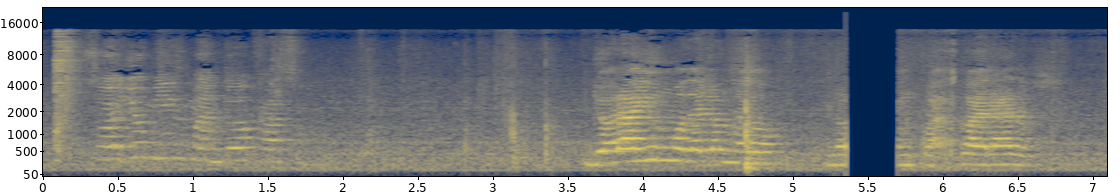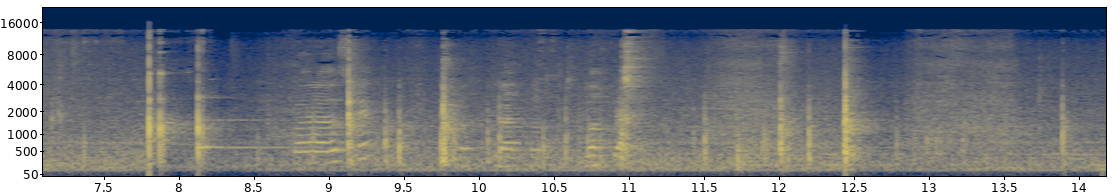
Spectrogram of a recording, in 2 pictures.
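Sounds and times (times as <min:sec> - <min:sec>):
speech: 0:01.1 - 0:02.0, 0:03.6 - 0:06.8, 0:10.2 - 0:11.2
ceramic plates of several sizes clinking and knocking together: 0:07.8 - 0:12.9.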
